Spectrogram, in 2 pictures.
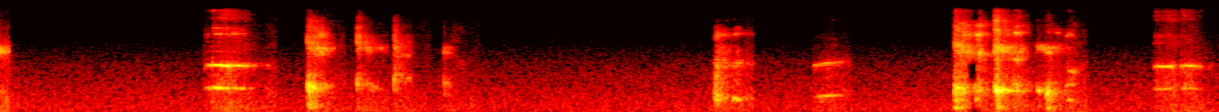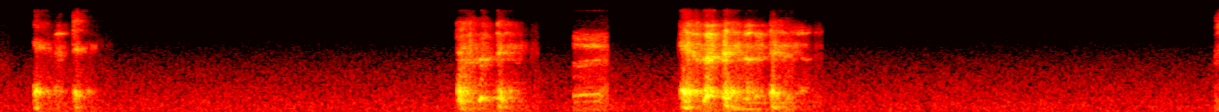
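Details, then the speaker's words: Bursts of rapid repeated coughs in a girl, each run ending in a noisy whistling forced in-breath: inspiratory laryngeal stridor, a sign of narrowing at the voice box. "lo quieren cierto la niña que está que está que voy a hacer esa inspiración que suena así suena como un [ __ ] que eso se llama exterior laringe celular y un sonido típico de inspiración forzada a través de una vía aérea interior cerrada por ejemplo una laringe la llamada o un ataque en la mar"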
